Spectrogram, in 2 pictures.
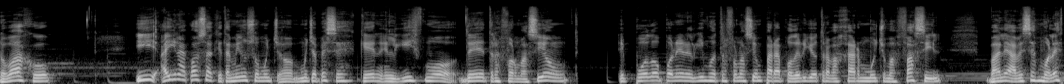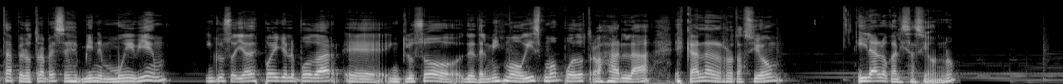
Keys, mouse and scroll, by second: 0.1-4.2 drag, 4.3 click, 5.7 scroll down 1, 5.9-13.4 middle drag, 9.2 click, 14.4-19.3 middle drag, 19.7-21.2 middle drag.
